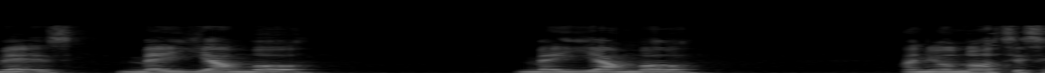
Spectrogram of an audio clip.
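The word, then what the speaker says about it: me llamo: to say I'm called or my name is may yama may yama and you'll notice again it's a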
